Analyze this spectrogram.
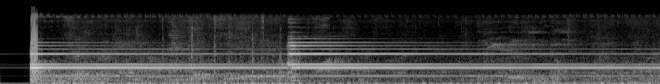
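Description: A bell struck twice, about two and a half seconds apart, each stroke ringing on in a long steady tone that slowly fades.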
